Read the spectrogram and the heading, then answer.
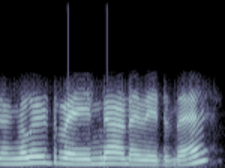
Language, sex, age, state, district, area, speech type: Malayalam, female, 18-30, Kerala, Wayanad, rural, conversation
